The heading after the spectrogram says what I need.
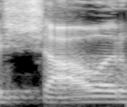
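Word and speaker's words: shower: होता है, इसलिए इसको टावर और शावर पढ़ा जाता है।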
